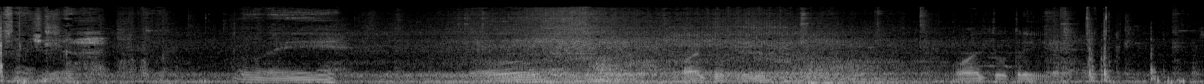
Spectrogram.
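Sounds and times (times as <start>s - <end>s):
vehicle engine revving: 1.8s - 9.8s.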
